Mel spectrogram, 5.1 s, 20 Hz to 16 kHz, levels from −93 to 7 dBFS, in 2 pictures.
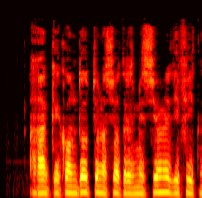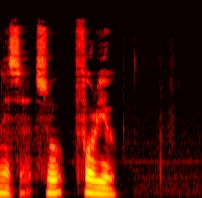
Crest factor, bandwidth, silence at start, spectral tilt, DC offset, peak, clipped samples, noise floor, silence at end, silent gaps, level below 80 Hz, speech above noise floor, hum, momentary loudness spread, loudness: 18 dB; 10.5 kHz; 0.4 s; -6 dB/octave; under 0.1%; -6 dBFS; under 0.1%; -74 dBFS; 1.1 s; none; -58 dBFS; 51 dB; none; 9 LU; -24 LUFS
